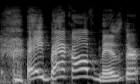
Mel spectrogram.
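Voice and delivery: very high mock protest; skinny little hobo. Hobo facing Arthur's gun, high protest. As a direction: warn him off in a high put-on voice. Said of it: "like, a skinny little hobo".

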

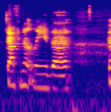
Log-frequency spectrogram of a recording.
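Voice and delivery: ordinary talk

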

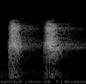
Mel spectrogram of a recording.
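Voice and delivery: whispered racking sound; shotgun pump click. Retold or imitated. Preacher imitating the gun racking in the dark. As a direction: imitate a gun being cocked. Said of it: "I knew what that sound was".

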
